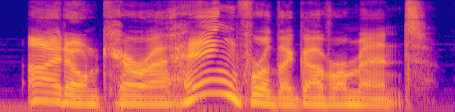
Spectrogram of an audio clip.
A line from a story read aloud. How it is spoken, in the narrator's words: roared Richard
